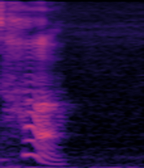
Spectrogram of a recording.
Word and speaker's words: Ho: But one day I just thought to myself, like, why can't I just say it how it's pronounced actually? Which is Huh. But it's not spelled that way.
